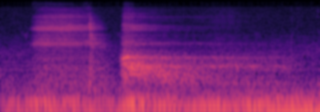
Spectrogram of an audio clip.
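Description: Deep breathing with a strong, close exhale released all at once near the two-second mark, carried by a rushing breathy hiss that trails off over a steady low hum.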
